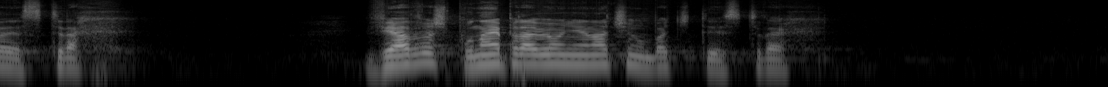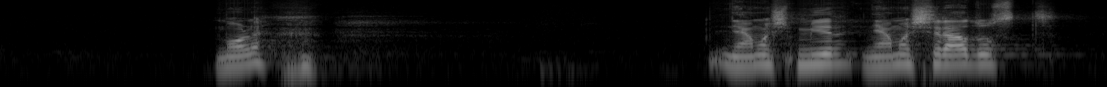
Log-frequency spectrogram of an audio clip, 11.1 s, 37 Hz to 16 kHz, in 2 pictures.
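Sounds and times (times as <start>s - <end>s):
man speaking: 0.0s - 0.8s, 1.8s - 4.2s, 6.6s - 7.2s, 9.1s - 11.0s.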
